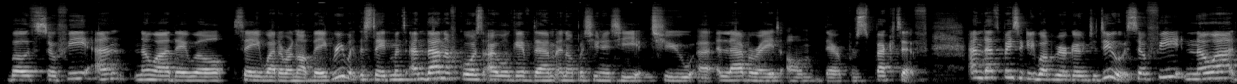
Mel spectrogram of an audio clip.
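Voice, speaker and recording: Woman host of a debate podcast, clear and upbeat, sets things up neatly. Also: medium pitch, fairly bright tone. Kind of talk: hosting a debate podcast, reading prepared context.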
